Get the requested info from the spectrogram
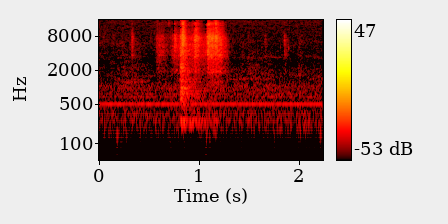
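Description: Aluminium foil over a brew pot crinkling briefly about a second in as it is handled, faint, over a steady low hum.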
